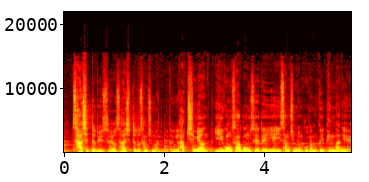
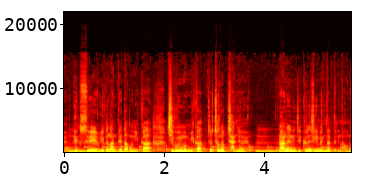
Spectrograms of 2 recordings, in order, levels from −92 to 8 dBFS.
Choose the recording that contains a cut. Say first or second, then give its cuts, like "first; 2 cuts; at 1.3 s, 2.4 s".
second; 1 cut; at 2.0 s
